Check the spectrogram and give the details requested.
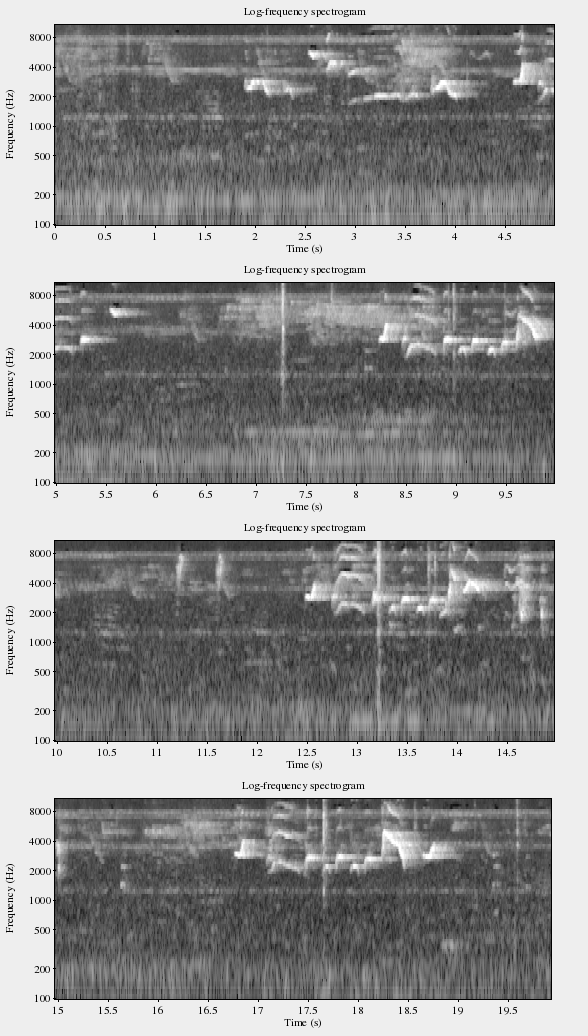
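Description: A songbird singing in short phrases of quick, high chirping notes, a new phrase every few seconds.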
